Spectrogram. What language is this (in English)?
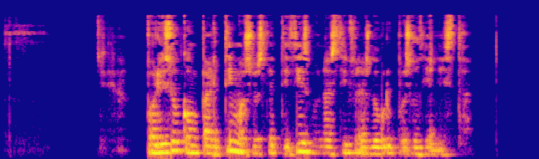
Galician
